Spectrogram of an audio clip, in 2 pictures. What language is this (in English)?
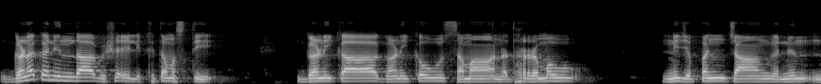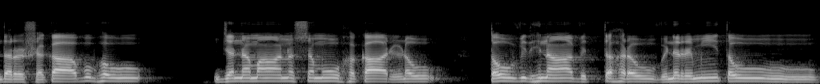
Sanskrit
